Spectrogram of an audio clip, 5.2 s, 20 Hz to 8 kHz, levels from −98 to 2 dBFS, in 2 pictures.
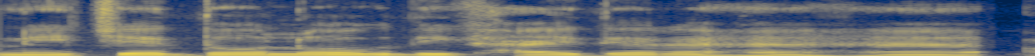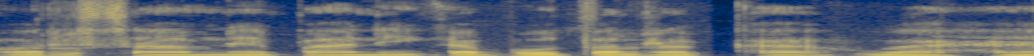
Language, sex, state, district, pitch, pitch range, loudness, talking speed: Hindi, male, Jharkhand, Palamu, 130 Hz, 125-135 Hz, -17 LUFS, 175 wpm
